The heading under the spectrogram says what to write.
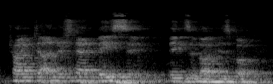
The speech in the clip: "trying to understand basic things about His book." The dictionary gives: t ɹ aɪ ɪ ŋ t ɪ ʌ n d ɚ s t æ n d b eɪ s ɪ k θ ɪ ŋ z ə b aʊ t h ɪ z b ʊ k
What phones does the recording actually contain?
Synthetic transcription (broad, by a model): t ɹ aɪ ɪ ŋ t ɪ ʌ n d ɚ s t æ n d b eɪ s ɪ k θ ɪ ŋ z ə b aʊ t h ɪ z b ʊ k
